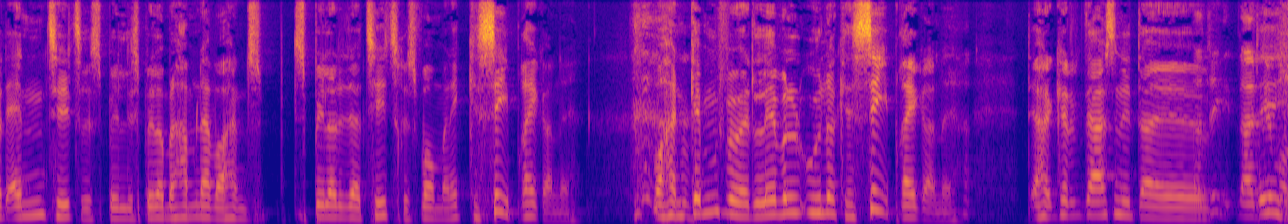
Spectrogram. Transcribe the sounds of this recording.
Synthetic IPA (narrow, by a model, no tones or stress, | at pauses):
e̝d̥ænð̩ˠt͡sʰe̝t͡sʰʁissːb̥e̝lisb̥e̝lɐmeɦɑ̈md̥æɐʋɒɦæn | sb̥e̝lɐd̥e̝d̥ɛɐt͡sʰe̝t͡sʰʁisʋɒmæne̝ɡ̥əkʰæse̝̰ːb̥ʁɛɡ̥ɐnə | ʋɒɦænɡ̥emm̩fø̰ːɐe̝d̥leʋl̩uð̞ˠn̩ɒkʰæse̝̰ːb̥ʁɛɡ̥ɐnə | d̥hkʰædueɡ̥̚d̥eæɐsɔ̽ne̝d̥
